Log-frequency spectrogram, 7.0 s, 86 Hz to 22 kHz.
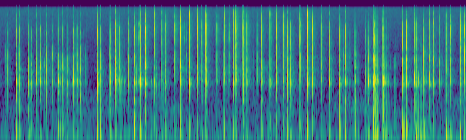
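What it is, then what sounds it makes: Coated canvas pouch tapped with long nails. Long nails tap quickly on a Louis Vuitton pouch of Damier checkered coated canvas held close to the mic. The result is a dense run of sharp, dry clicks with a hollow tone around 850 Hz and bright edges, each dying away almost instantly.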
